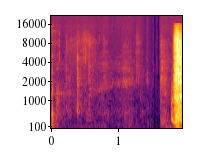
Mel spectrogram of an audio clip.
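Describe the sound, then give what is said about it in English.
After a stretch of near silence, someone lets out one abrupt, explosive sneeze, loud and breathy, right at the very end. “bless you thanks”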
